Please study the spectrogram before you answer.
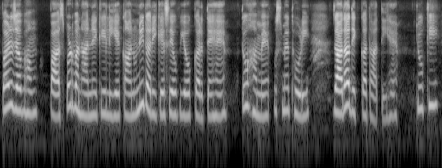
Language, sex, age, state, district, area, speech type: Hindi, female, 45-60, Rajasthan, Jaipur, urban, spontaneous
